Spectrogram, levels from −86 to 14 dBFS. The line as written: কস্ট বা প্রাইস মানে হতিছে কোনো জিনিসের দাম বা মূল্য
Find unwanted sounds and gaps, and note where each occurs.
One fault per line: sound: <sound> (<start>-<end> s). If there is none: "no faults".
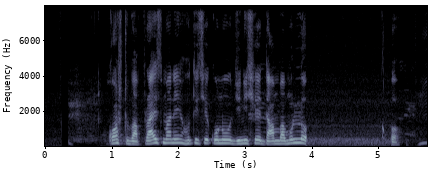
sound: chirp (5.1-5.1 s)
